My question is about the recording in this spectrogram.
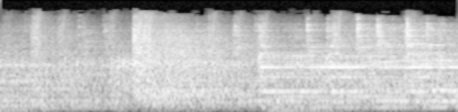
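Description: Live music from a small band with guitar and percussion: held notes with a sharp accented strike less than a second in and low drum thumps.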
